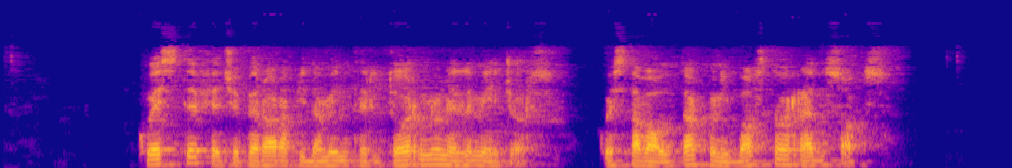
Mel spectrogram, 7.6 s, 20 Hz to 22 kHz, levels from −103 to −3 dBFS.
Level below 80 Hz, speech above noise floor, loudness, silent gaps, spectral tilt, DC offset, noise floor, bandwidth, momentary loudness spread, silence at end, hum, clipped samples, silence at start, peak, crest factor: -64 dBFS; 64 dB; -23 LUFS; none; -5 dB/octave; under 0.1%; -87 dBFS; 7.4 kHz; 10 LU; 0.95 s; none; under 0.1%; 1.05 s; -6 dBFS; 20 dB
